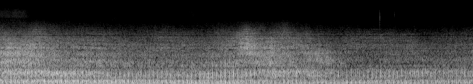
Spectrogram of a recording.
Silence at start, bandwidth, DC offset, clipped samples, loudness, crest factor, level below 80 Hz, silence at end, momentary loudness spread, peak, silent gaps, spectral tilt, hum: 0 s; 13 kHz; under 0.1%; under 0.1%; -20 LUFS; 16 dB; -28 dBFS; 0 s; 8 LU; -4 dBFS; none; -7 dB/octave; none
